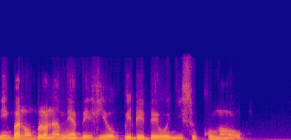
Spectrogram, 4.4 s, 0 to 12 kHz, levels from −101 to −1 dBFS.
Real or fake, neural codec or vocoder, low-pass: fake; codec, 16 kHz, 2 kbps, X-Codec, HuBERT features, trained on general audio; 7.2 kHz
